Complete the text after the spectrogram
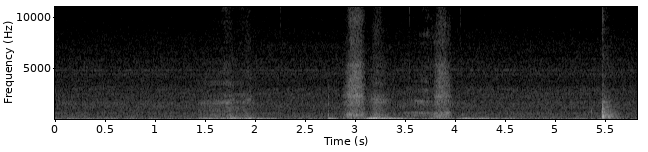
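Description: Glass jars clink together.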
